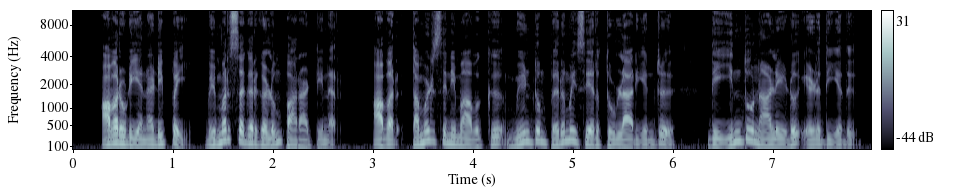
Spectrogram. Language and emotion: Tamil, neutral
